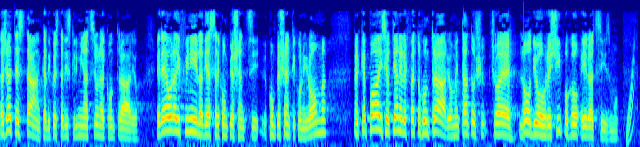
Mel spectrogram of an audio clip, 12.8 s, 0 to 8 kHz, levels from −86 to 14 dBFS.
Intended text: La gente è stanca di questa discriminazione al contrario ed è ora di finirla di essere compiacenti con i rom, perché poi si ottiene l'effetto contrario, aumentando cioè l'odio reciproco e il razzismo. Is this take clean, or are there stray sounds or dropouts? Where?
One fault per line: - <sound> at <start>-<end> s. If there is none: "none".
- chirp at 12.5-12.7 s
